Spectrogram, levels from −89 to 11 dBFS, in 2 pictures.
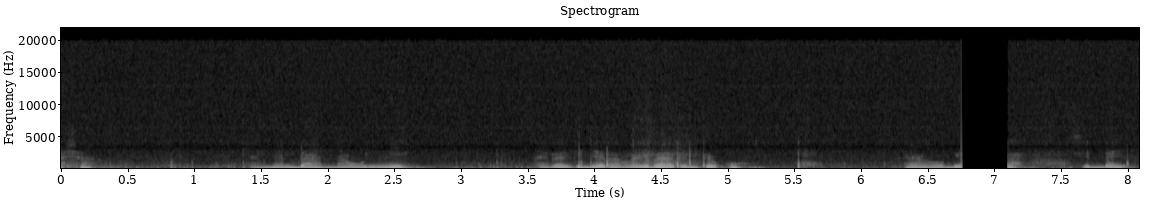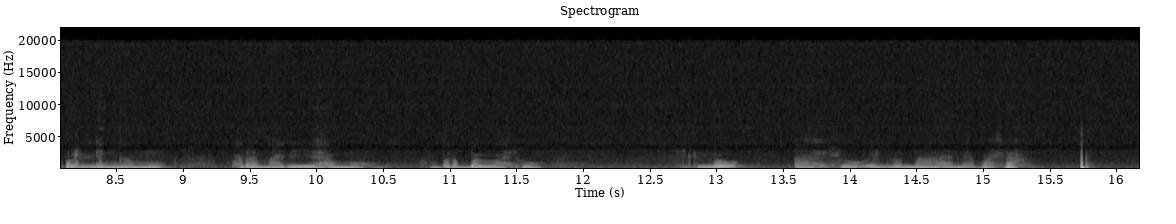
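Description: At 6.75 s the speech cuts out mid-flow and stays silent for about 350 ms, resuming at 7.10 s. That's a playback stall, most likely the player running dry of data or its thread getting blocked before output could pick back up.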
